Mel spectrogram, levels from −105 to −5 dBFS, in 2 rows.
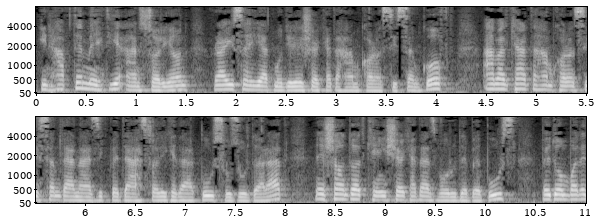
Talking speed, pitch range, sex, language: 190 wpm, 125-155 Hz, male, Persian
